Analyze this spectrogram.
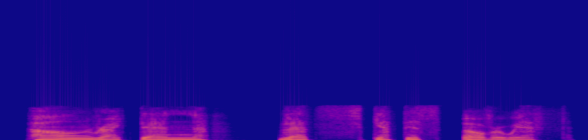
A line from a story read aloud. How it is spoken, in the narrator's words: Bresh said with a sigh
